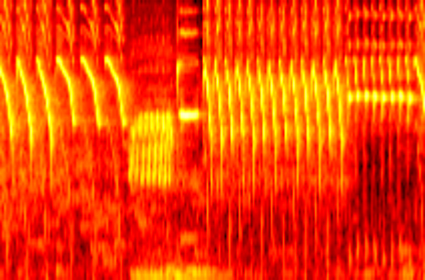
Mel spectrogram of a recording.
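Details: Canary singing 'gacor panjang', long non-stop song meant as a master recording for tutoring other birds: five loud downward-swept whistles, a buzzy rasp, a clear tone, then rapid rhythmic repeated notes shifting into a higher, faster trill.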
